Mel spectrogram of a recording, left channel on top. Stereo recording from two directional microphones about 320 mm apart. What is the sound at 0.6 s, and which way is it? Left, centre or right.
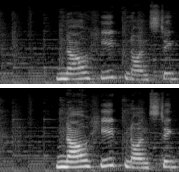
Speech, right.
